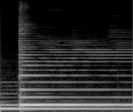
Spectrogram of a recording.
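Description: Guitar octave shape played with the A string muted by the first finger, a single struck chord ringing out clearly and sustaining for over a second.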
